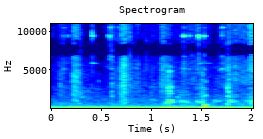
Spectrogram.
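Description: Low outdoor noise with faint scuffs and clicks of footsteps and dog paws on leaf-strewn pavement.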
